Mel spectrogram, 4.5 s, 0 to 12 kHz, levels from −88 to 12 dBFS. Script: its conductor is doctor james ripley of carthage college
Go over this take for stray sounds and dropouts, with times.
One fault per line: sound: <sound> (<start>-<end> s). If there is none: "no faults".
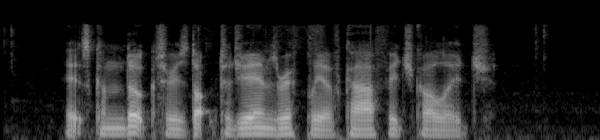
no faults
